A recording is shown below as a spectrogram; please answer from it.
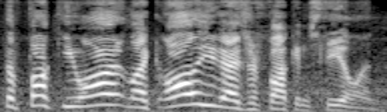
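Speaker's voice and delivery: usual speaking voice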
